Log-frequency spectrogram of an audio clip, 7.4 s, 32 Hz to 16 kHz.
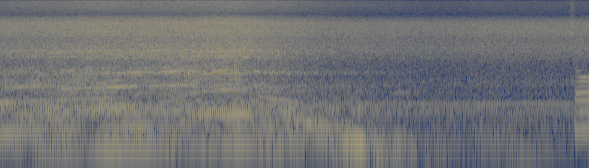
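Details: Nissan Patrol Y62 V6, which had a whistling noise when accelerating and a fan coupling replacement: the engine revs up cleanly and settles back, with a smooth rising and falling tone and no whistle. It sounds healthy.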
